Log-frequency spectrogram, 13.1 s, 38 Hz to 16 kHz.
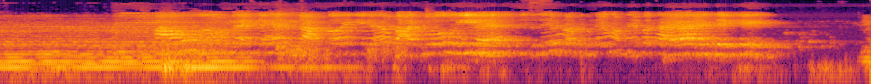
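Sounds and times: ambient music with low tones: 0.0 - 7.7, 12.2 - 13.0
child speaking over loudspeaker: 1.9 - 12.5.

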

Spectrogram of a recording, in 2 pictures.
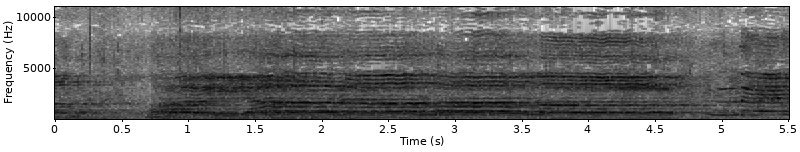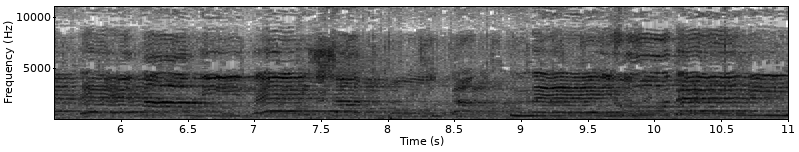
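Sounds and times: group singing a cappella: 0.0 - 7.6.

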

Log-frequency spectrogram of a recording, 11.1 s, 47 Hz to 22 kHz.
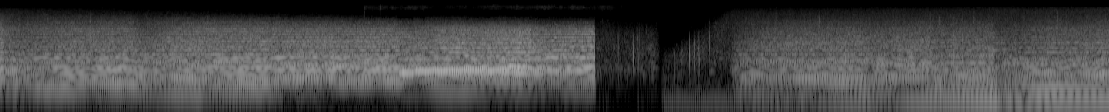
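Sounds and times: soft slow background music: 7.3 - 11.0.

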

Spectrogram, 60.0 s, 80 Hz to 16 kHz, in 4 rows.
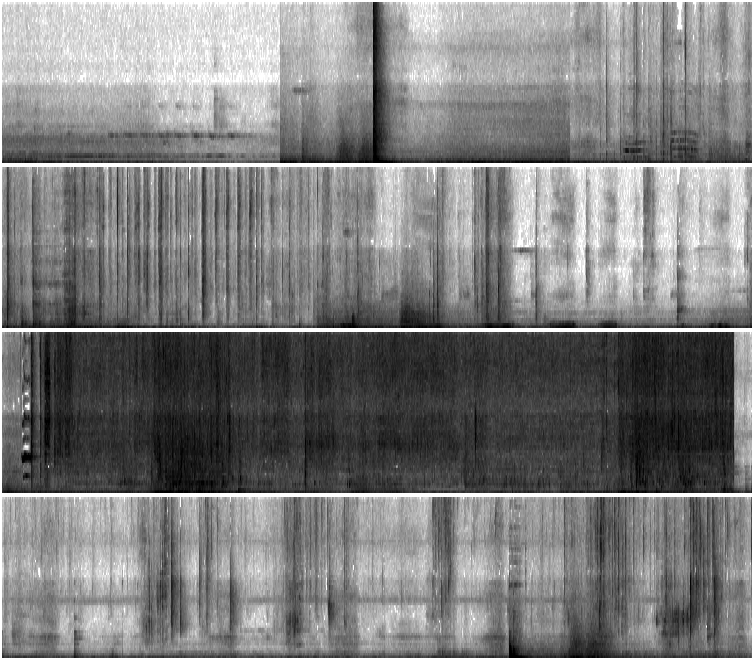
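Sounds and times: water poured into sink: 30.7 - 44.6
wet squeezing of greens: 47.6 - 49.8, 50.4 - 52.0, 56.9 - 60.0.

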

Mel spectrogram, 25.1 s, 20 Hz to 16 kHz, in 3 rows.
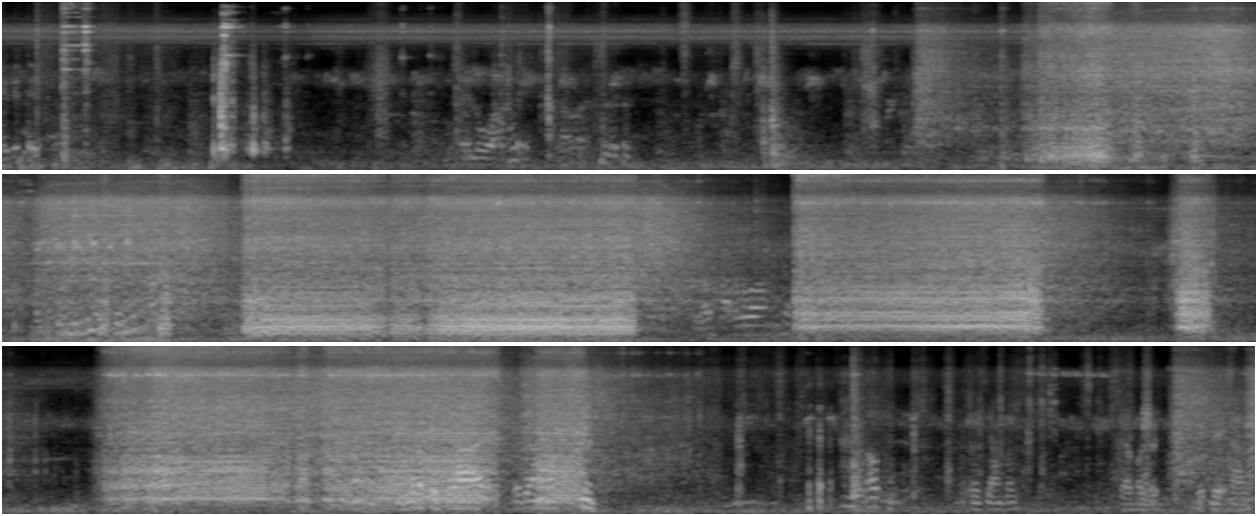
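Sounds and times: electric drill boring into concrete: 6.1 - 21.4.

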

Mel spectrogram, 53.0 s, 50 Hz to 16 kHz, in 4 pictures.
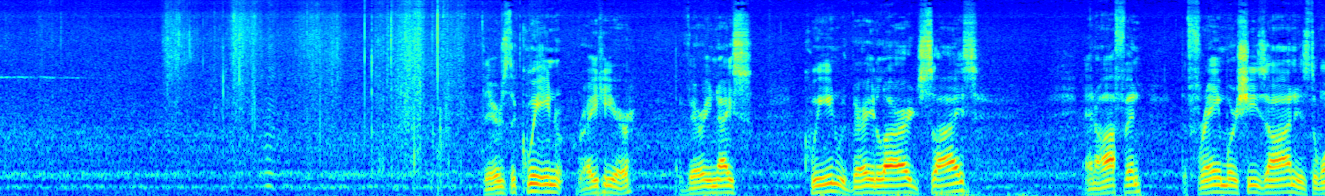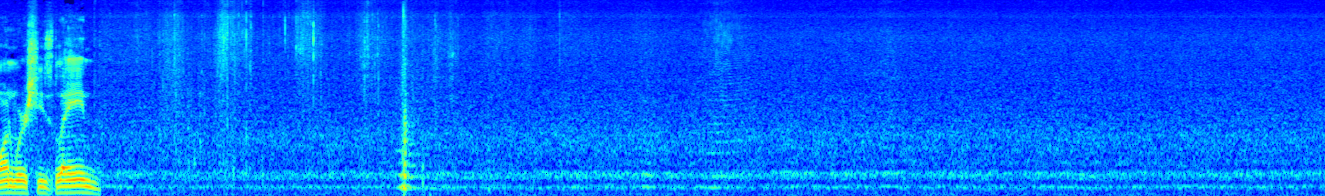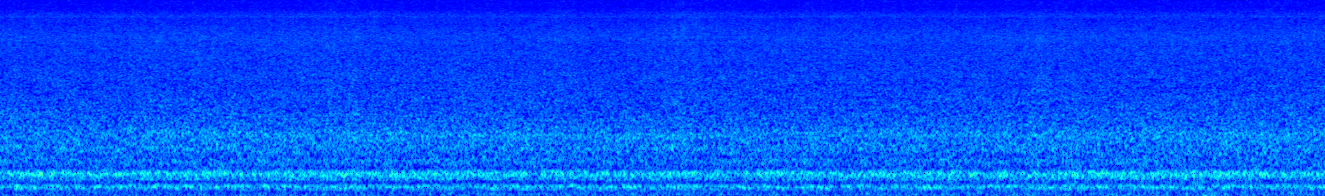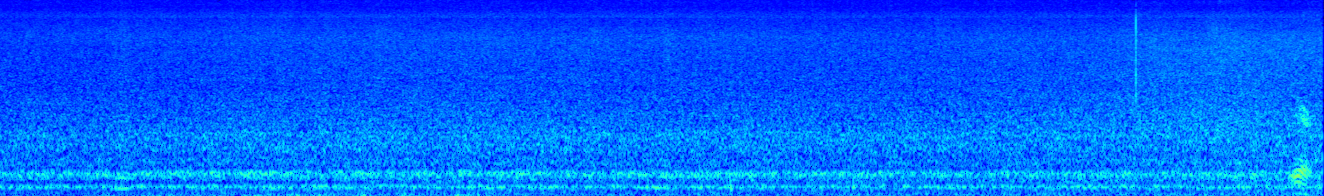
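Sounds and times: honey bees buzzing: 0.0 - 52.9.

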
